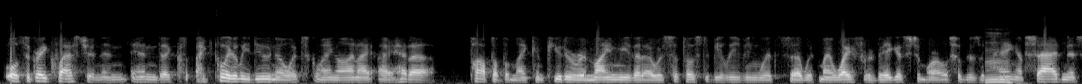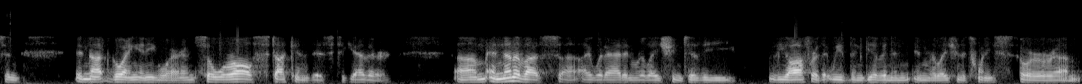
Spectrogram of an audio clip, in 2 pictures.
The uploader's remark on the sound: opens the phone lines to hear your take on this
